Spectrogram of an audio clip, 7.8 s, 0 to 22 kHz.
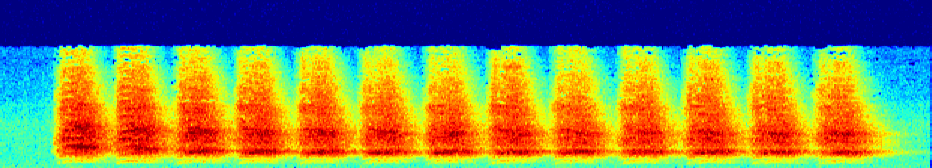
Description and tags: Constant screeching calls from an Eclectus Parrot. Recorded with a Zoom H2.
